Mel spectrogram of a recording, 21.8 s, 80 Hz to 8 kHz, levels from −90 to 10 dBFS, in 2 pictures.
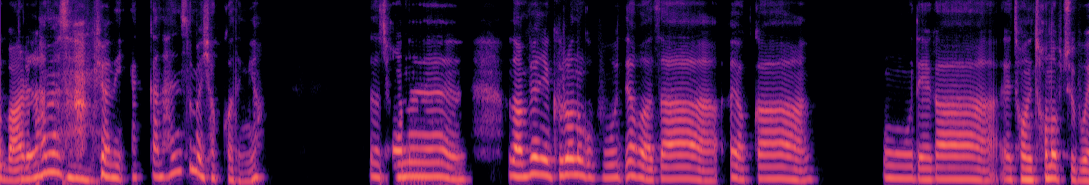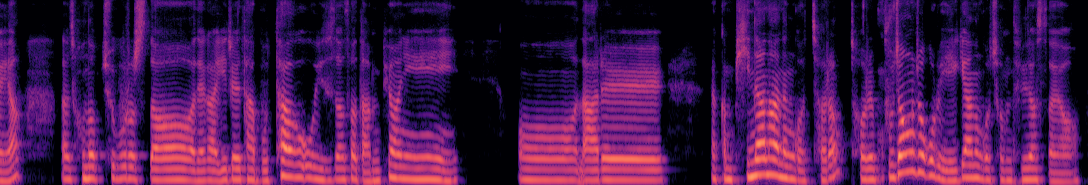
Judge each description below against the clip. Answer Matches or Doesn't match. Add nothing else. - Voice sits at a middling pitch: Matches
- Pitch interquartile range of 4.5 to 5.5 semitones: Doesn't match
